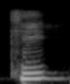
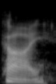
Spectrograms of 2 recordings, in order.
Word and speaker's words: chi: is done in the key squared test key squared test or actually sorry that's pronounced chi in english so the variable that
